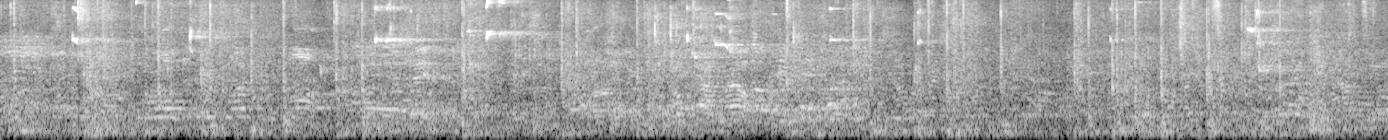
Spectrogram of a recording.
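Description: Many voices talking at once in a large gym, with a basketball bouncing and sneakers squeaking on the hardwood floor.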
